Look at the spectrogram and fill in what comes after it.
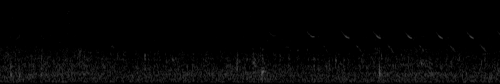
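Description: Near silence with a bird faintly calling: from about halfway through, a quick series of short, high, falling notes, about three a second.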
